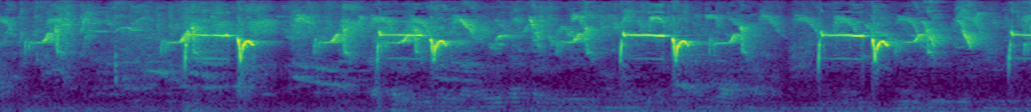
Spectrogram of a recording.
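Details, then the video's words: Bar-winged prinia (prenjak) pouring out shrill, clipped notes, about forty a minute. Each is a brief steady whistle ending in a sharp drop, and the notes are linked by rapid twittering. "Prenjak gacor penarik burung malas bunyi"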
